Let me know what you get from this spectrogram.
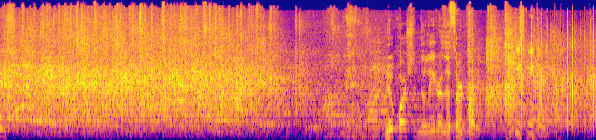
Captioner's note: applause; continued applause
